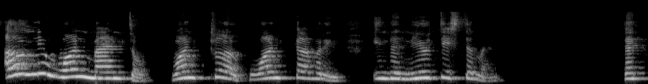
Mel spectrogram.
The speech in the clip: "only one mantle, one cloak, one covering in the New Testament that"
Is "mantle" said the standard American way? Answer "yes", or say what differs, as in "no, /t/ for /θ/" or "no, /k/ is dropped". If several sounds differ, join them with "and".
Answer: yes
